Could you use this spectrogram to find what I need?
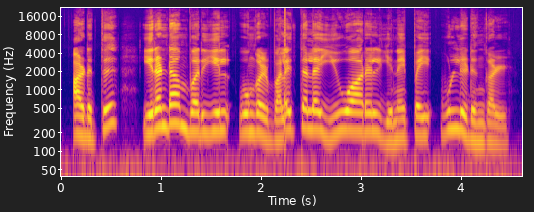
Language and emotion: Tamil, neutral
